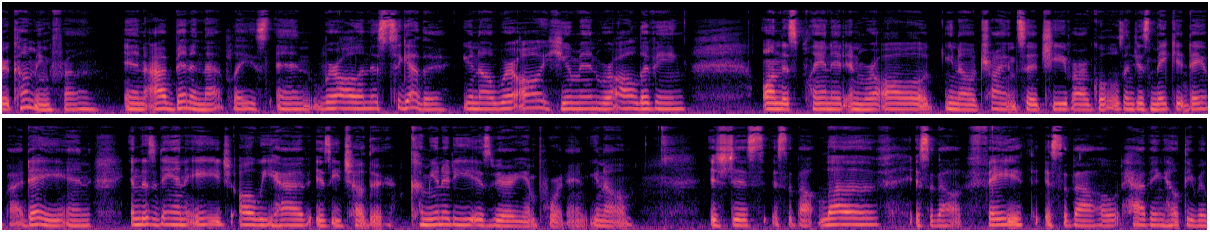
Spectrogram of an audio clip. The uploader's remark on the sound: Unscripted, no notes, just a girl, the voice memo app.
